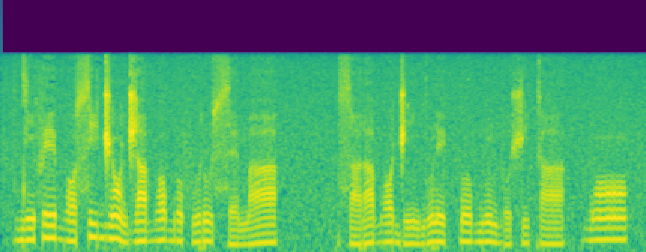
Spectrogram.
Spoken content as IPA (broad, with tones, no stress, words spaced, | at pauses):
dĩ˧fe˦bɔ˧ si˦d͡ʒɔ̃˦˨d͡ʒa˧ bɔ˦ bo˦˨fu˨˦ɾu˦˨ sɛ˨ma˨˦ | sa˨ɾa˧ bɔ˧d͡ʒĩ˨ ɡũ˨˦ɾe˧ k͡po˧bũ˧ bo˨ʃi˧ka˧ | bɔ̃˦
